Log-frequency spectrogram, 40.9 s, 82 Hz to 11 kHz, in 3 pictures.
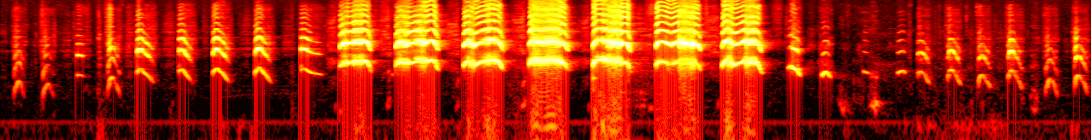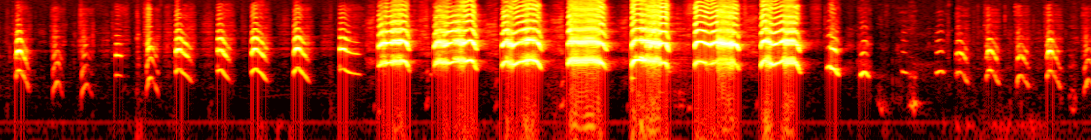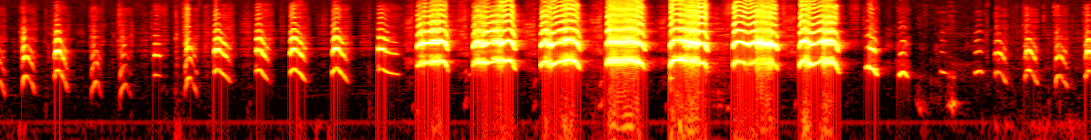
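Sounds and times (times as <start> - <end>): monkey hooting: 1.7 - 10.0, 15.8 - 24.6, 29.6 - 40.9
monkey screaming: 1.7 - 10.0, 15.9 - 24.2, 29.6 - 38.7.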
